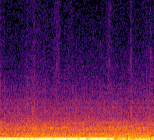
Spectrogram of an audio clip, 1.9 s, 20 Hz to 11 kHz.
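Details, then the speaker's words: 27-year-old VW Corrado VR6 with JetX aftermarket exhaust, light cruising: deep steady even low boom, more boominess than the standard exhaust; car also has known banging, shuddering rattles and a possibly stiff throttle cable. Aftermarket exhaust drone. "But yeah, listen to it now. The JetX has got a little bit more boominess than standard."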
